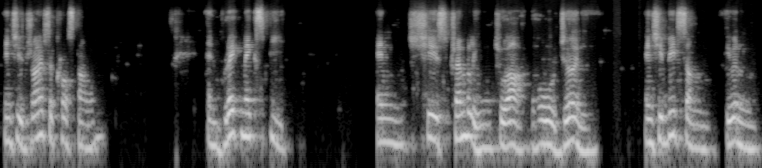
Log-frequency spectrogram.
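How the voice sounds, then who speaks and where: Guy coaching an audience, animated, repeats himself a lot, slightly high voice. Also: poor audio. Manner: animated, repeats words and restarts. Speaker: public speaking coach. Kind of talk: motivational talk to an audience.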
